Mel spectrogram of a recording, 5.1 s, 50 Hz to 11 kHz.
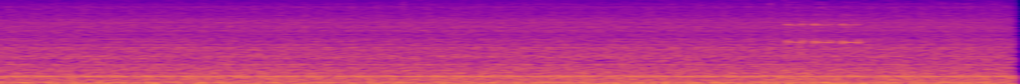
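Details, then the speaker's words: Car idling with AC on and a working high-pressure switch, before the switch is disconnected. The compressor engages with an even hum and no squeal or rattle, while vent temperature falls to 12°C: normal AC compressor operation. "Ahí ya se activó el compresor, ya se escucha. Vamos a revisar las temperaturas. Tenemos 53 gr Fahenheit o 12ºC y bajando el sistema trabaja de manera normal."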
